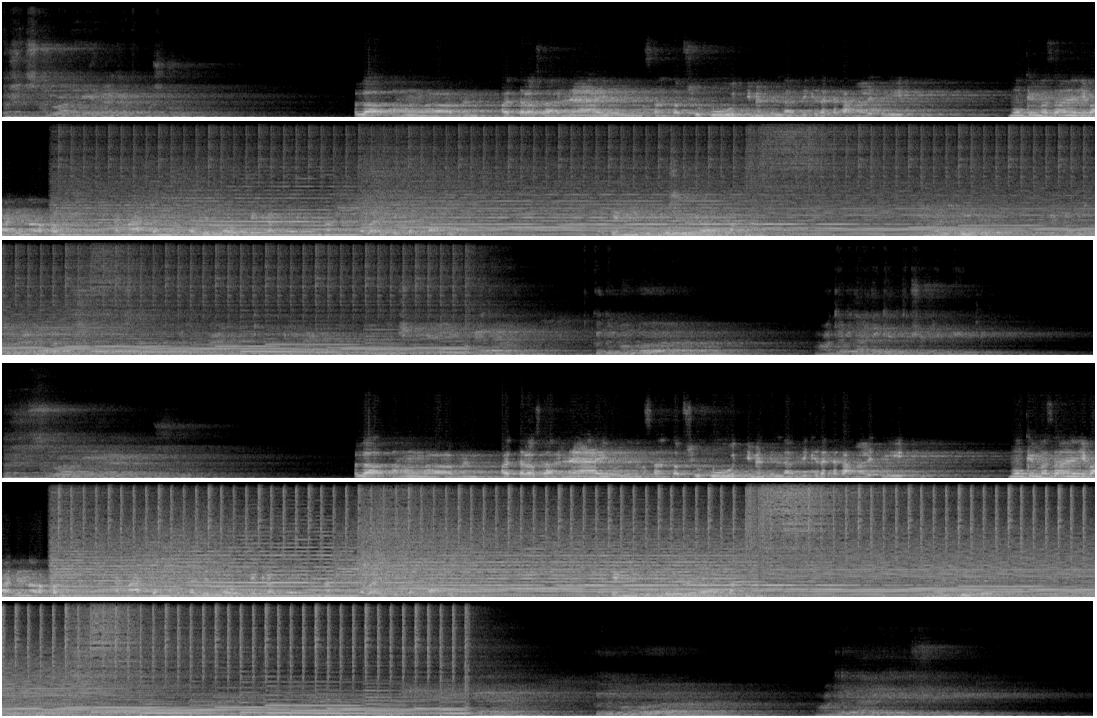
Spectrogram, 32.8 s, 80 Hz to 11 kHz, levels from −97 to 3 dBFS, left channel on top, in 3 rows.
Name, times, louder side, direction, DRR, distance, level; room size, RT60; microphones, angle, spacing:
voice 1, 0.0-1.9 10.7-11.0 17.1-18.4 20.0-21.0 21.4-29.3 30.0-31.7, equal, 75° left, -3 dB, 6.8 m, -39 dB
voice 2, 3.5-9.0 10.1-15.5 16.8-18.2 20.2-20.8, right 2 dB, 35° right, 4 dB, 1.6 m, -30 dB
sound 1, 11.4-26.5, right 5 dB, 80° right, 0.7 m, -32 dB
22.0 x 22.0 x 7.8 m, 2.5 s
head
